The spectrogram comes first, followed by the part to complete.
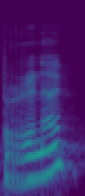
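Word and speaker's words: Brno: um you're going to help me with the pronunciation Bruno B RN o in the Czech Republic so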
